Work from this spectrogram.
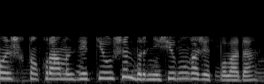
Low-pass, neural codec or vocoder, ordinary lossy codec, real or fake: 3.6 kHz; none; none; real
